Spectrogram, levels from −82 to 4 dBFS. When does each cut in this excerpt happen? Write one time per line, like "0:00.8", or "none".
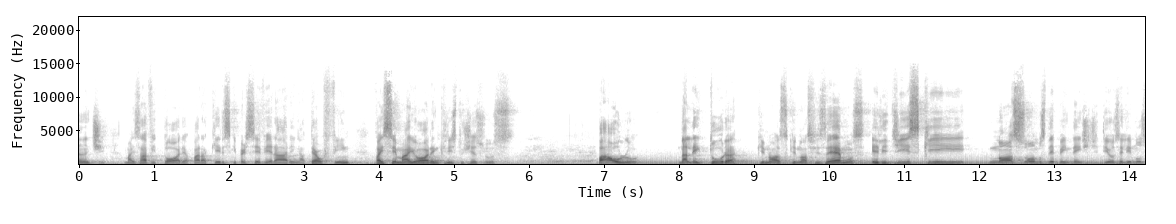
0:06.9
